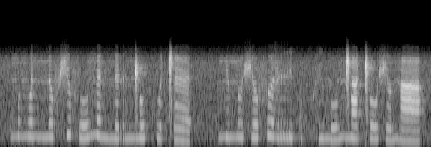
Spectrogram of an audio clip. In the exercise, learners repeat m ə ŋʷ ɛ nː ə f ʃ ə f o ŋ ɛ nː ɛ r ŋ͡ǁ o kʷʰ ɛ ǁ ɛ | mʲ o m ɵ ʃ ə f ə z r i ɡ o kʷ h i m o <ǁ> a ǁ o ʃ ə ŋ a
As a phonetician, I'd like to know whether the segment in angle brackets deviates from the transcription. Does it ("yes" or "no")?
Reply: yes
